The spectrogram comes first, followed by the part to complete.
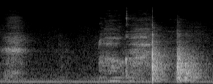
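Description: A drinking glass set down on a hard kitchen counter with a sharp clink about one and a half seconds in, among breathy gasps from someone catching her breath after gulping milk to cool a burnt mouth.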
